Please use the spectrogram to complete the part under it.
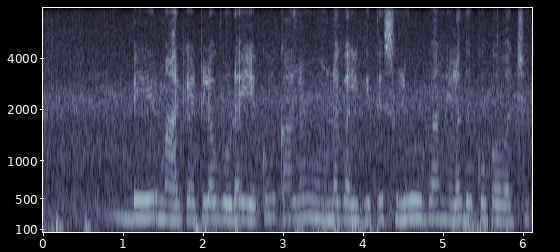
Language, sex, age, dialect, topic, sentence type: Telugu, female, 25-30, Central/Coastal, banking, statement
